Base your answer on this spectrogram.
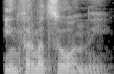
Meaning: information; informational
- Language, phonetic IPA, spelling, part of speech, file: Russian, [ɪnfərmət͡sɨˈonːɨj], информационный, adjective, Ru-информационный.ogg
